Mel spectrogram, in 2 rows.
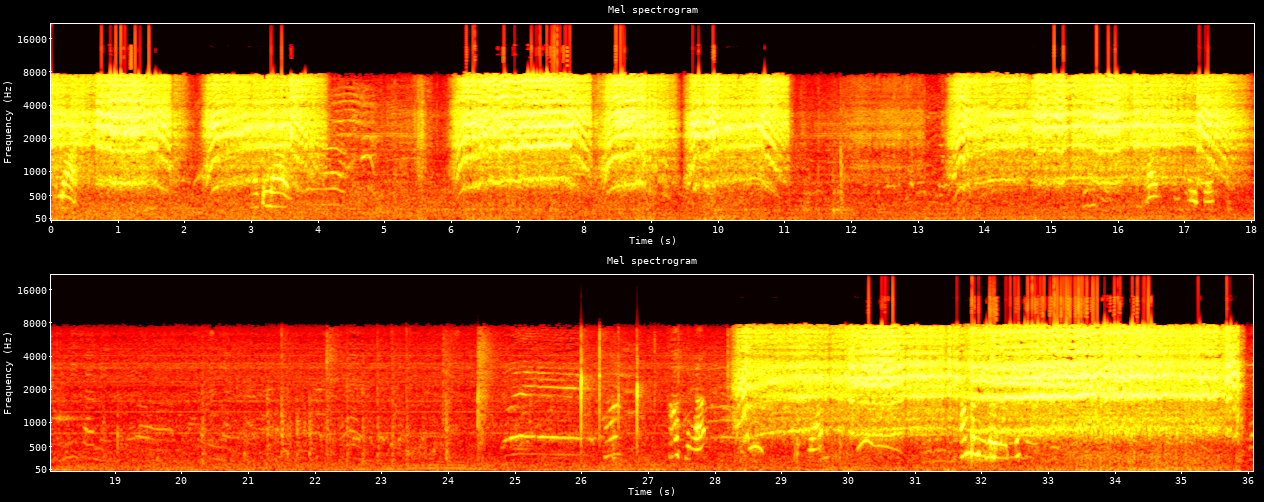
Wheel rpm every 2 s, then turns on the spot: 220, 140, 40, 130, 110, 110, 20, 180, 200, 10, 0, 0, 0, 0, 100, 220, 220, 220.
4-6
